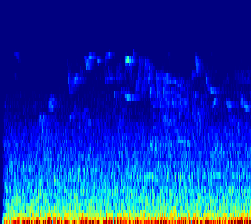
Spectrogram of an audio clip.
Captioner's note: birds chirping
